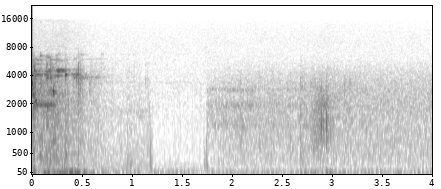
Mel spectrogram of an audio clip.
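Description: Tail of a glass crash: a thrown ornament shattering, with shards ringing and tinkling as they die away in the first second, then a faint knock in the quiet that follows.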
